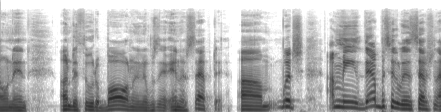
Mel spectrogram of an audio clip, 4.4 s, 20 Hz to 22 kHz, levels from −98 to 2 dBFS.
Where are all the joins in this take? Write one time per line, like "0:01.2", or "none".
0:02.3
